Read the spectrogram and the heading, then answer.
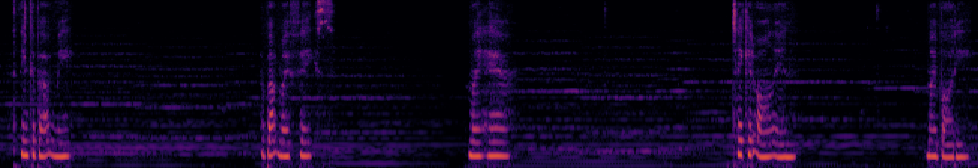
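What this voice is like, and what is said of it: Sweet, soft voice. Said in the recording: “My voice is so sweet, soft.”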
